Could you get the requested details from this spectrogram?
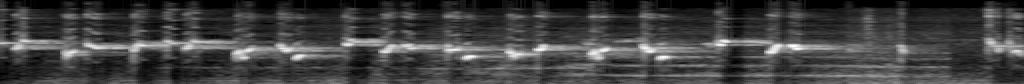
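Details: Yellow-vented bulbul singing in a lure recording meant to provoke other bulbuls: a varied string of clear, whistled notes, many slurring downward, delivered in quick uneven succession with a few fainter lower tones.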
